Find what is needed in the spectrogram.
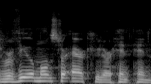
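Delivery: ordinary delivery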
